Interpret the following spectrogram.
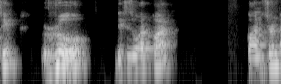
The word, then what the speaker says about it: rho: specific resistance resistivity so this is how to pronounce it rho this is what part constant of proportionality and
